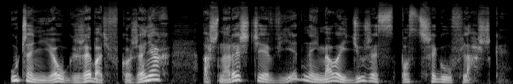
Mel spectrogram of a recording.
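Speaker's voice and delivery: ordinary delivery, nothing marked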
